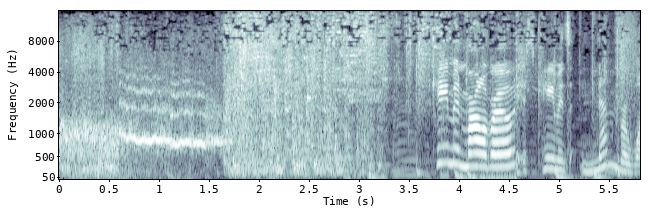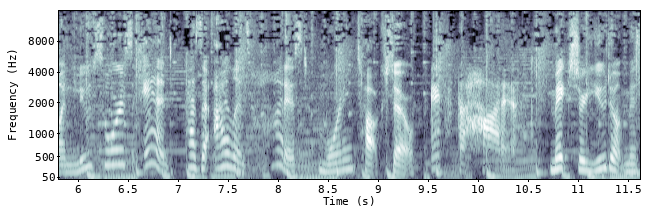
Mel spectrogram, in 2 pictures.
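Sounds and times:
tires screeching: 0.0 - 2.0
metal crunching in a car crash: 1.5 - 3.9
debris clattering: 1.6 - 3.9
glass breaking in a car crash: 1.6 - 3.9
speech: 4.0 - 11.6.

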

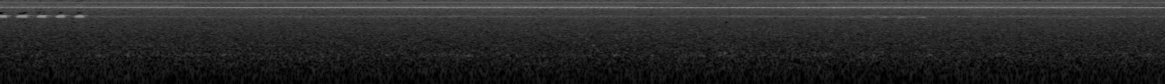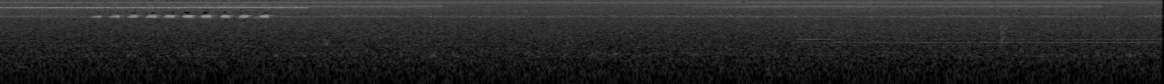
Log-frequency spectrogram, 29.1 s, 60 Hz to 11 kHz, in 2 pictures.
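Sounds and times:
insects trilling: 0.0 - 29.1
faint mid-pitched tone: 24.3 - 29.1.

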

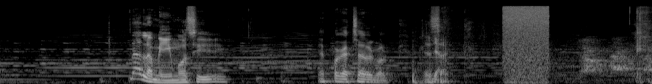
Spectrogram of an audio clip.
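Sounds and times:
speech: 1.3 - 2.4, 3.2 - 4.8
angry dog barking outside: 5.8 - 6.5.

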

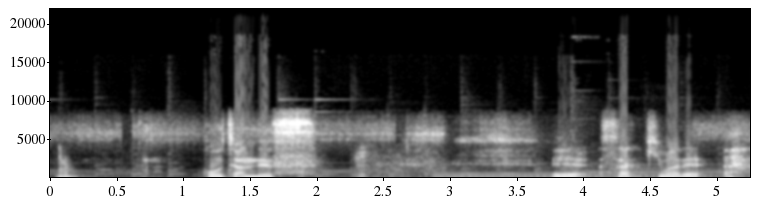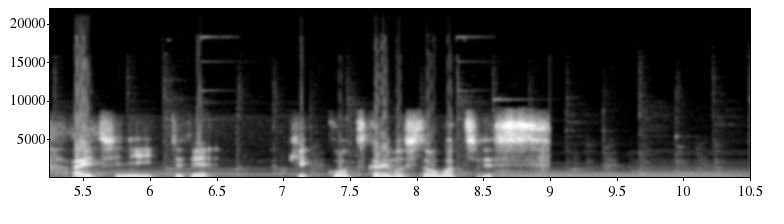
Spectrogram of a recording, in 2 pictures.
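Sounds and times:
low thump: 0.0 - 0.3
cicadas droning: 0.0 - 3.8
speech: 1.2 - 2.5, 3.8 - 9.0.

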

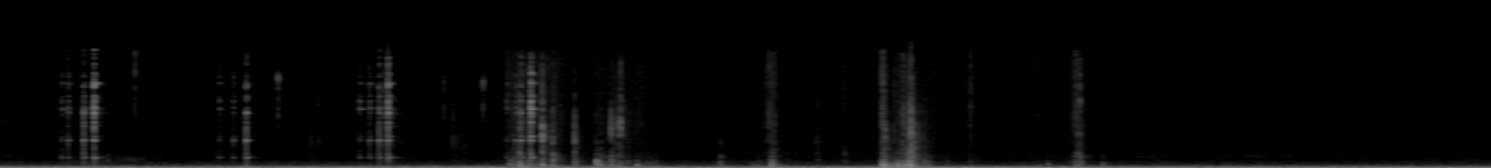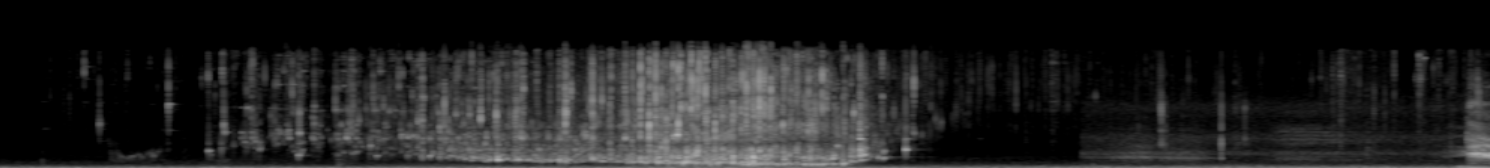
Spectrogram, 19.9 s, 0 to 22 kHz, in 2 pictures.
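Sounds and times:
faint drips and clinks: 10.4 - 17.1
water pouring into a vessel to steep: 10.5 - 16.4.

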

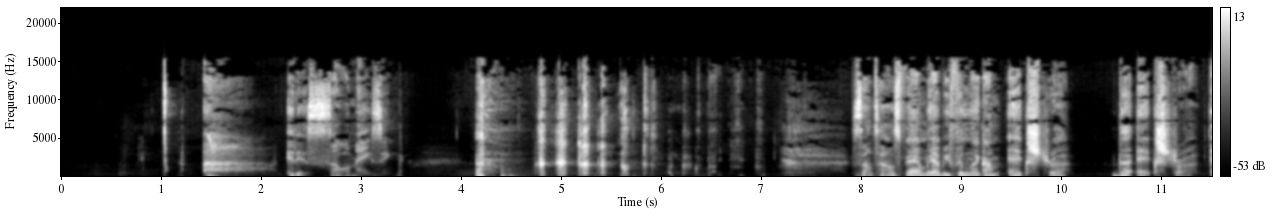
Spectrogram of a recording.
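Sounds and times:
mouth clicks: 0.8 - 1.3
speech: 1.5 - 1.7, 2.3 - 3.4, 4.2 - 4.4, 8.0 - 11.4.

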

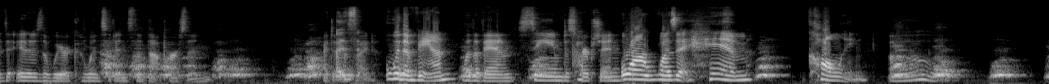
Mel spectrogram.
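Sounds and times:
speech: 0.0 - 2.4, 3.3 - 9.1
dogs barking: 0.9 - 3.8, 4.4 - 5.6, 7.5 - 8.0, 8.9 - 10.4.

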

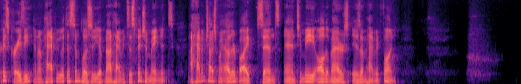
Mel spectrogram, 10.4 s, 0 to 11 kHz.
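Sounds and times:
speech: 0.0 - 8.0
labored congested breathing from a stuffy nose: 8.0 - 10.2.

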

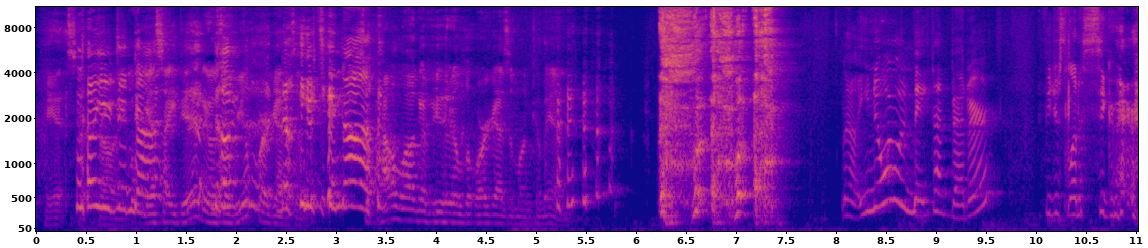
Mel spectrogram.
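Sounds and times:
speech: 0.1 - 5.7, 8.1 - 11.0
woman coughing: 6.2 - 7.6.

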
